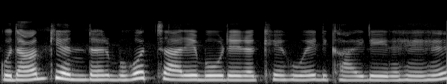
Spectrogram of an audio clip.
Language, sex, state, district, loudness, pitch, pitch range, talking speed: Hindi, female, Jharkhand, Ranchi, -15 LUFS, 210 Hz, 205-220 Hz, 160 wpm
